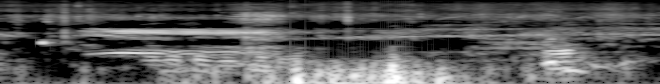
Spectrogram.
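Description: A herd of Tharparkar cows, low lowing and rumbling animal sounds close by, mixed with a person's voice and outdoor farm noise.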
